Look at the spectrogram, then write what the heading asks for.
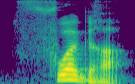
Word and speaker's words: foie gras: So how do we pronounce it correctly in French with a typical Parisian accent? You will say foie gras.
